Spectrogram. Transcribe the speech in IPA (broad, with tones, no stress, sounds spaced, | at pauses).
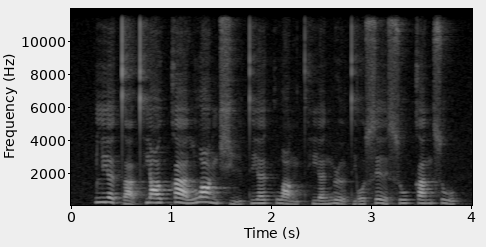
l j ɛ˥˩ t̪ ä̰˨˩ t̪ʰ j ɑ˥ ʊ̯ k ä˥˧ l w ɑ˥˩ ŋ ɕ ḭ˨˩ t̪ j ɛ˧˥ k w ɑ̰˨˩ ŋ t̪ʰ j ɛ˧˥ n ɻ ɻ̩˨˩ t̪ j o˦ ʊ̯ s e˥˩ ɪ̯ s u˥ k a˥ n s u˥˩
